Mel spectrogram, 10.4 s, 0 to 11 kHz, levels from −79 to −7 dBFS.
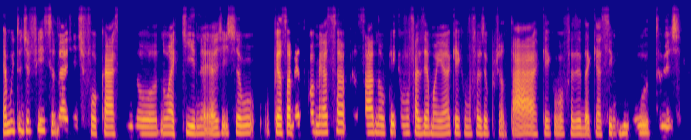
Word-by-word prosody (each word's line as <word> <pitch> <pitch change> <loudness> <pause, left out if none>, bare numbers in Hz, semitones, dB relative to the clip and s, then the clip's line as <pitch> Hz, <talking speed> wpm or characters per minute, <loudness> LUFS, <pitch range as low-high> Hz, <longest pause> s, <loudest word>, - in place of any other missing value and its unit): É 190 - +4
muito 225 +4 0
difícil, 230 -1 -1
né, 185 -2 +2
a - - +6
gente 180 - -6
focar 170 -1 +3 0.3
no 165 -1 0
no 175 +1 -2
aqui, 170 +2 +2
né, 170 - 0
a - - +2
gente 175 +3 -2
é 185 - +5
o 185 +1 0
o - - -13
pensamento 190 +1 +4
começa 195 0 +2
a 210 - +1
pensar 195 -10 +1
no 190 -2 -1
que 195 +2 +1
que 185 - -20
eu - - -5
vou 185 - -3
fazer 175 -1 +1
amanhã, 165 0 -1
que 180 0 0
que 170 - -17
eu 170 - -5
vou 165 - -7
fazer 165 -1 -1
para - - -22
o - - -17
jantar, 90 - +3
que 165 0 -4
que - - -10
eu - - -3
vou - - -4
fazer 160 -1 -2
daqui 160 - -2
a 155 - 0
5 170 +2 -5
minutos. 180 - -3
180 Hz, 255 wpm, -24 LUFS, 165-195 Hz, 0.3 s, a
